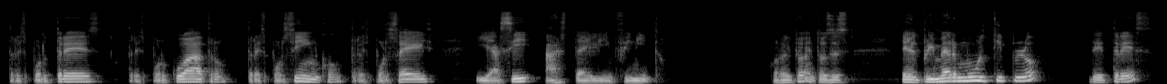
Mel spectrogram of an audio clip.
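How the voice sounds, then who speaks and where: Man, teacher, online math lesson, mellow voice, patient, slow step-by-step, checks understanding often, video call. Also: mid-range voice. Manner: slow, deliberate step-by-step counting.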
